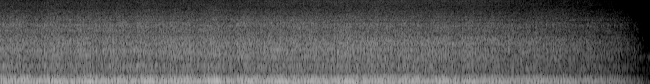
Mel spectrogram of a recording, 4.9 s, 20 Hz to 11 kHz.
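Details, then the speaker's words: 1991 Kawasaki ZXR750 with twin Toyota Supra turbos, after setting less idle throttle: steady, even low burble at idle with no misses or knocks, settling smoothly; probably the best idle it has ever had. "very happy how the bike runs down low it probably hasn't ran that good in its whole life at idle"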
